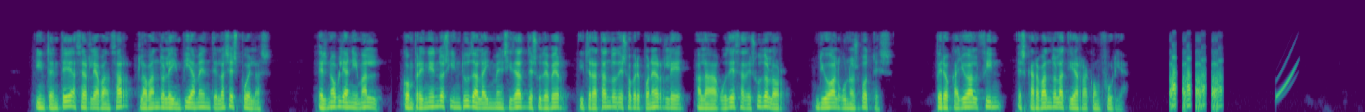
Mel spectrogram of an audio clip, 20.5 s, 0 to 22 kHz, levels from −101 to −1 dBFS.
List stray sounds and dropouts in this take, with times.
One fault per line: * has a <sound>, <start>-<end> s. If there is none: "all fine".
* has a laugh, 17.5-18.4 s
* has a chirp, 19.1-19.5 s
